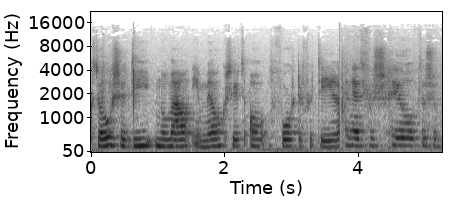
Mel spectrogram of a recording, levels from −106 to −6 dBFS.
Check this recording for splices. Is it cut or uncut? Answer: cut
